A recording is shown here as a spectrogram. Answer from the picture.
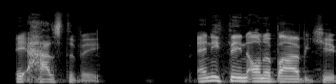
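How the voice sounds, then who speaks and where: A man's animated voice of medium pitch, with lively intonation at a moderate pace, on a very clean recording with a silent background. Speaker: video game streamer. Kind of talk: casual livestream chat.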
